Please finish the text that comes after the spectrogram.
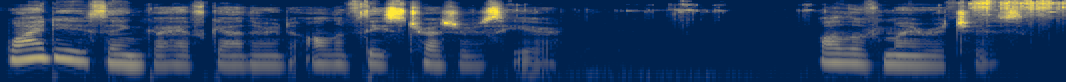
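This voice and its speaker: A woman voicing a proud, wistful dragon in an ASMR roleplay, speaking in a formal, measured way with breathy, hushed drops. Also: on the low side. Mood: intense, brooding. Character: proud, wistful female dragon hoarding treasure, tsundere. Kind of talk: ASMR roleplay with slow myth storytelling.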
